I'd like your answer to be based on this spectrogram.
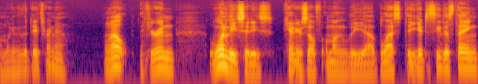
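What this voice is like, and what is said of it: Shredded, hoarse voice. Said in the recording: “my voice is shredded ... voice stress from doing podcasts”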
